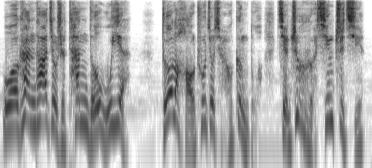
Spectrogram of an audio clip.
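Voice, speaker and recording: A scornful, whiny young relative, as a male narrator puts him on. The voice jumps high and swoops widely, with a husky edge. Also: sing-song, normal speed, a bit bright, no echo, soft background music, heavily acted. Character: sneering, spoiled young relative. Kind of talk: audiobook character voice.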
